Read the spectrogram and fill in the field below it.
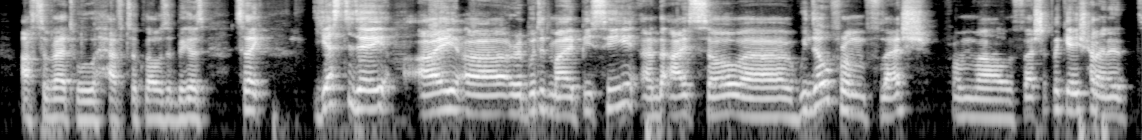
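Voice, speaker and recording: Fairly slow speech from a man, its pitch varying in an ordinary way. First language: non-English. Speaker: game developer representative. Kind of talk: live stream Q&A. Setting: live stream. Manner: halting.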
